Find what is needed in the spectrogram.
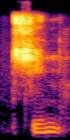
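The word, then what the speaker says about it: qin: I can't see much more than Quinn being played here. Chin, as it's pronounced.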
